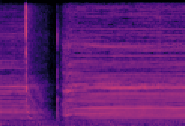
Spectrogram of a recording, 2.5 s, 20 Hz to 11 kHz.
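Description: An electric hair trimmer, a Stylecraft Flex or JRL 2020T clipper, runs with a steady, subdued buzz, cutting out briefly near the start before settling back into an even hum.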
